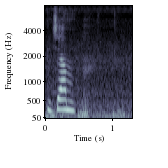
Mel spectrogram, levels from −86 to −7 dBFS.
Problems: constant background noise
